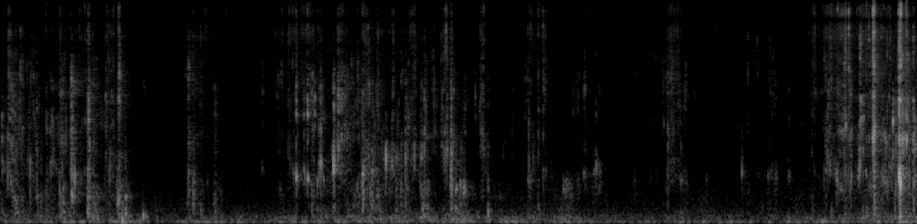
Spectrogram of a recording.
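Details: Pit Bulls chewing a raw meal of beef trimmed chunk, quail egg and duck wing: soft, irregular crunching and squishy mastication with short pauses, growing louder and crisper toward the end.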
